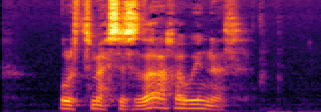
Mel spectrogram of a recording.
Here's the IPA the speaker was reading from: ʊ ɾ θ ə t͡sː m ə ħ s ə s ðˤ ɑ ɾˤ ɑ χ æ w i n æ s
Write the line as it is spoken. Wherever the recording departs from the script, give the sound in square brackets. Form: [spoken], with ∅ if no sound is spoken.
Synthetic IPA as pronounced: ʊ ɾ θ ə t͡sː m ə ħ s ə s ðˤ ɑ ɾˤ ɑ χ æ w i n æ [θ]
